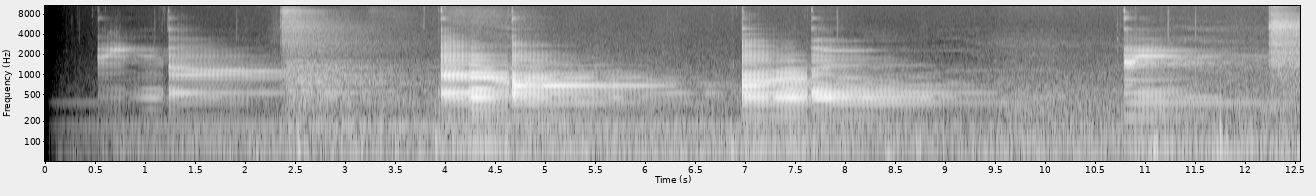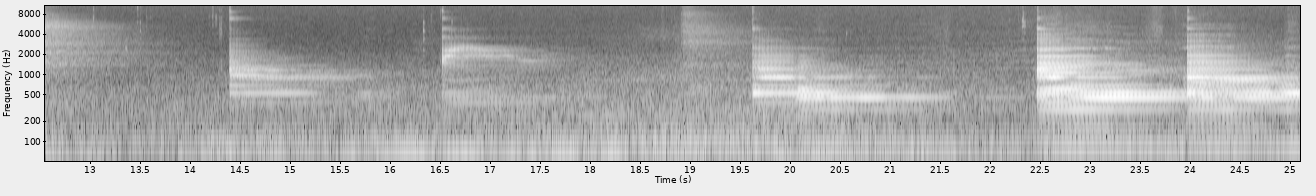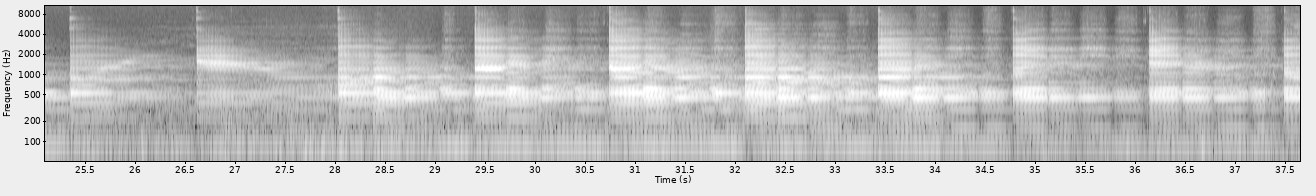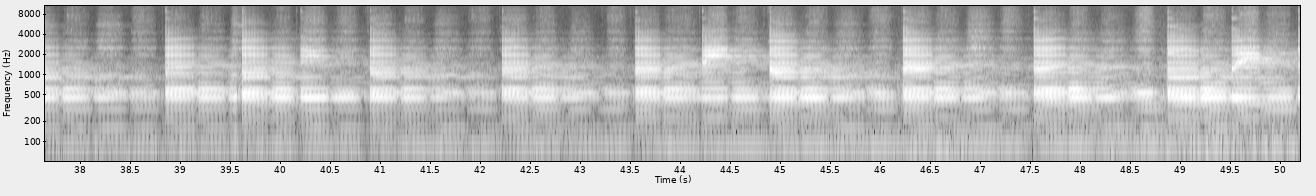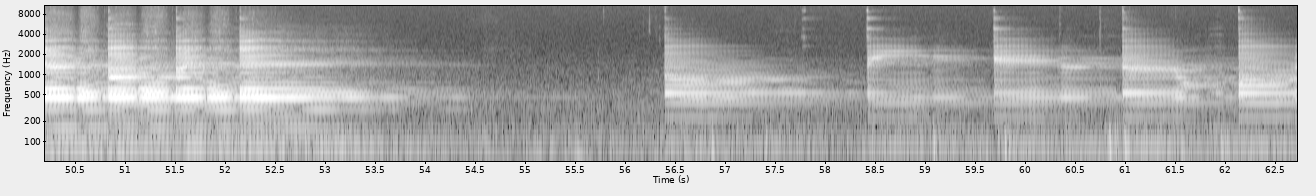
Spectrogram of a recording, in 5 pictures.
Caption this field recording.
Jew's Harp in the little church of Biville, Zoom H6 + 4 microphones...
